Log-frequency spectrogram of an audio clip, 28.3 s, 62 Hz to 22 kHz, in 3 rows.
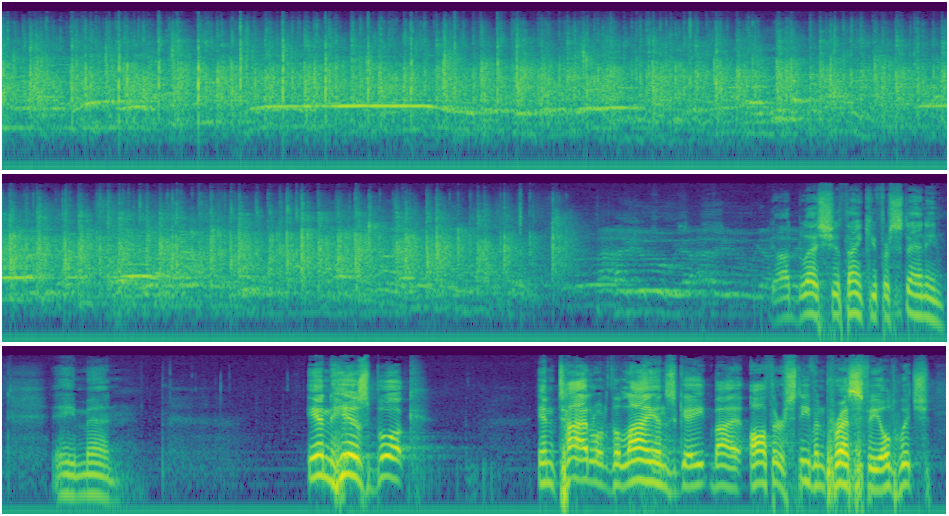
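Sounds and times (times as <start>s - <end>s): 
congregation clapping hands during a church service: 0.0s - 17.6s
speech: 17.4s - 20.1s, 22.0s - 23.2s, 24.3s - 28.3s.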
